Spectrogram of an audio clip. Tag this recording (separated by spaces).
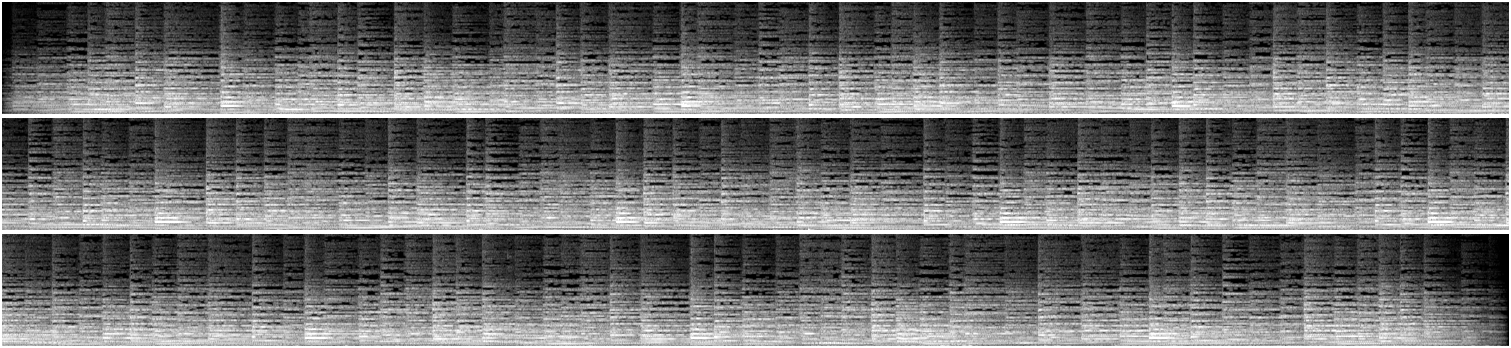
churchbells close bell bells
